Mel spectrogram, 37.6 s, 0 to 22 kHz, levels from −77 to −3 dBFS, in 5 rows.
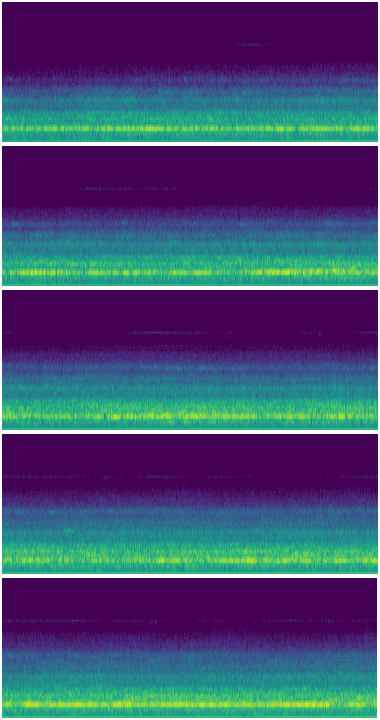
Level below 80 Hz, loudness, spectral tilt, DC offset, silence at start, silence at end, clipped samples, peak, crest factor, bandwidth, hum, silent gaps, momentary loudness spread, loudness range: -46 dBFS; -20 LUFS; -9.5 dB/octave; 2%; 0 s; 0 s; under 0.1%; -6 dBFS; 14 dB; 4.1 kHz; none; none; 7 LU; 5 LU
